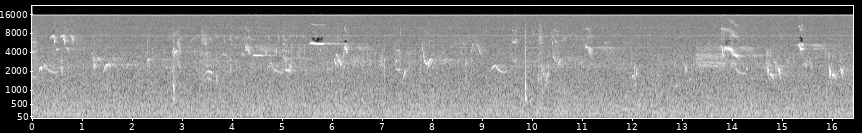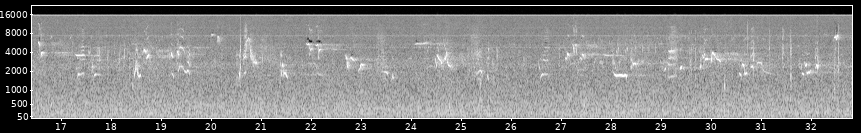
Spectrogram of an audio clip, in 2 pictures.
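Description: Small birds chirping, many short high notes and quick falling calls scattered irregularly throughout, over a steady outdoor background hiss.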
